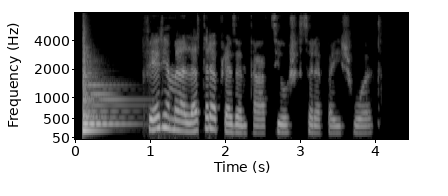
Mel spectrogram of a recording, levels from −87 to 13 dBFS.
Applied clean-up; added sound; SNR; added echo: classical method spectral subtraction.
